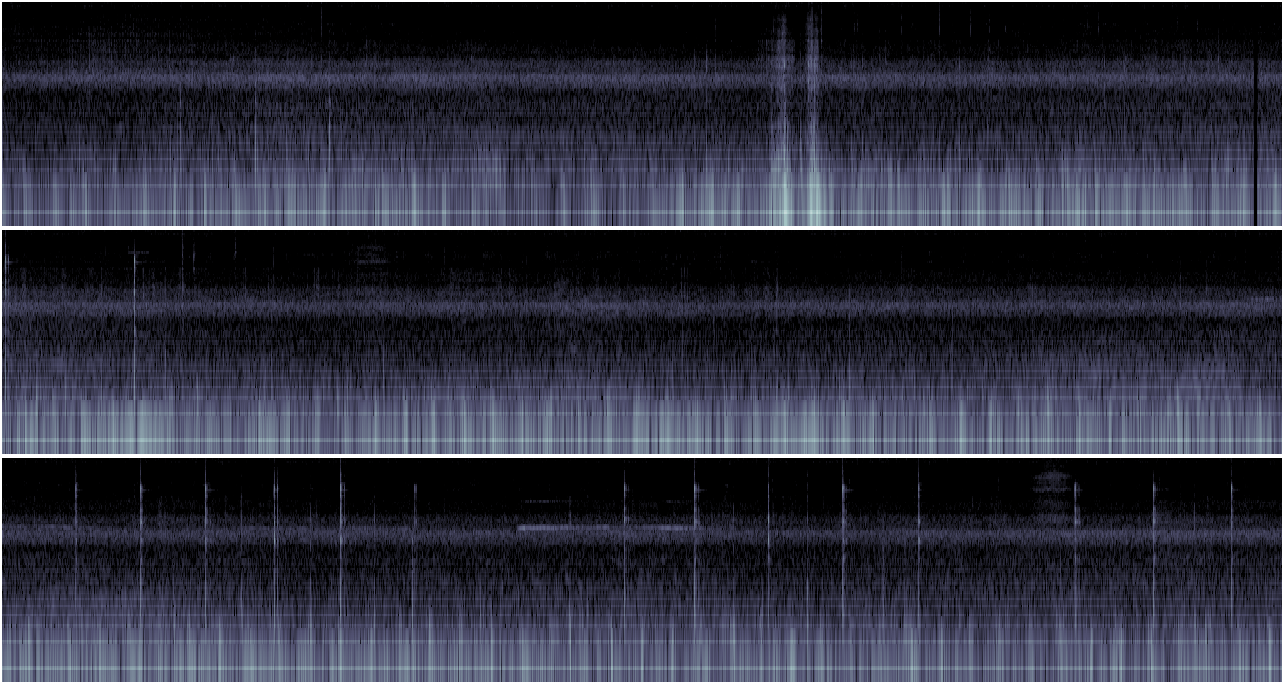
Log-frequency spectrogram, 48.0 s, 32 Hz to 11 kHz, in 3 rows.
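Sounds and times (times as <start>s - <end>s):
sharp ticks: 0.0s - 5.9s, 8.4s - 38.5s, 39.1s - 48.0s.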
